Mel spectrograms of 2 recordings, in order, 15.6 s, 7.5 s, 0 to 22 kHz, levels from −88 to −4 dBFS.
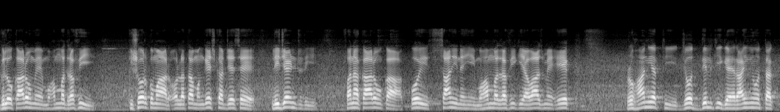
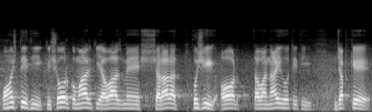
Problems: constant background noise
